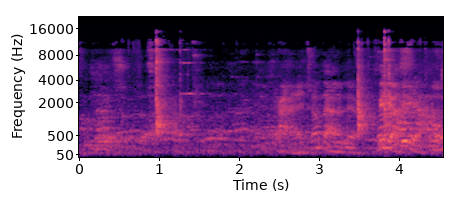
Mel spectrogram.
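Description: Dominoes click on a board.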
